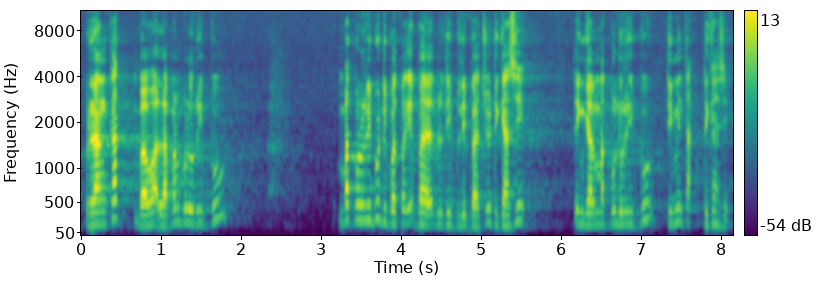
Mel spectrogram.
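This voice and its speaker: High-voiced Javanese preacher in a hall. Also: male voice, fairly quick. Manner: lively, mixes in regional words, jokes with the audience. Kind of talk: sermon storytelling. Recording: long echo of a large hall.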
